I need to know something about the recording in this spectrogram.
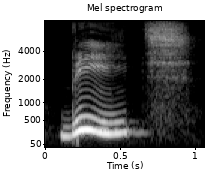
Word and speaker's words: beach: Donc tu as beach, beach, bitch, bitch. Donc tu vois en fait, ce que j'aime dire, c'est que quand tu prononces le mot plage, donc beach, donc tu vois, je souris même sans le vouloir. En fait, c'est un i souriant. Donc ta bouche s'ouvre un peu plus.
